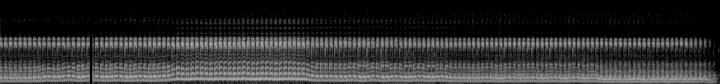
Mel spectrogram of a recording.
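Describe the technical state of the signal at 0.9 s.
At 0.89 to 0.93 s the music breaks for about 36 ms at a gap at a join of encoded pieces. The two sections were encoded on their own and spliced untrimmed, so the silent start-up delay of one encoder run and the padded last frame of the other both remain. Unlike a dropout, nothing is skipped: the music picks up exactly where it halted, and the codec softens the edges instead of leaving a hard click.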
